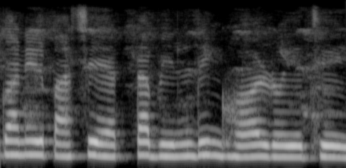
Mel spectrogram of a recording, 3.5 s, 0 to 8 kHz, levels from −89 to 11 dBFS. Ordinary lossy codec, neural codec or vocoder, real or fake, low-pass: none; none; real; 7.2 kHz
